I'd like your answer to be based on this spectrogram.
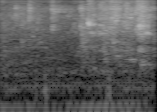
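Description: Water sloshes and runs steadily as boneless chicken soaks in a vinegar-and-water mixture during shawarma prep, a continuous close wash of liquid with no talking.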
